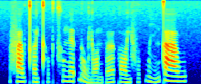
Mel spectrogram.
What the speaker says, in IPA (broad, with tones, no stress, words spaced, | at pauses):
faː˧wt̪ʰɐ˨jt̪ʰʊ˨˥k̚ t͡sʰʊ˧ŋɛː˨˥p̚jo˨˩w jɔː˨˩npœː˧kɔː˨j fʊ˨˥k̚wiː˨˥nt̪aː˥w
